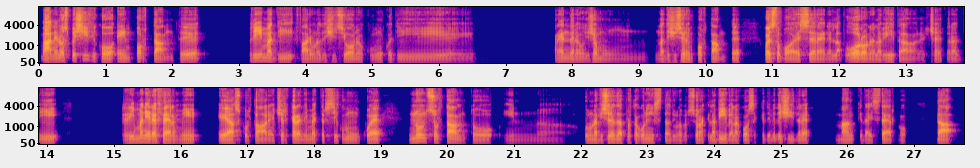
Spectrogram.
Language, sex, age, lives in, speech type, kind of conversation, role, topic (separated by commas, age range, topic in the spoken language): Italian, male, 25-29, Italy, conversation, podcast, guest, Raccontami di una volta in cui hai imparato da un fallimento?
